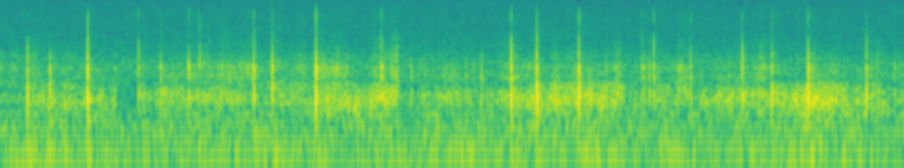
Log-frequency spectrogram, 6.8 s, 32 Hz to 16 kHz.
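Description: Long, pointed dark red nails tap and scratch the glossy card cover of a solid paperback novel, "The Shack", lying on a white cloth. About 21 quiet, sharp clicks with a woody midrange and bright tips cut off instantly, over a soft, continuous scratching hiss.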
